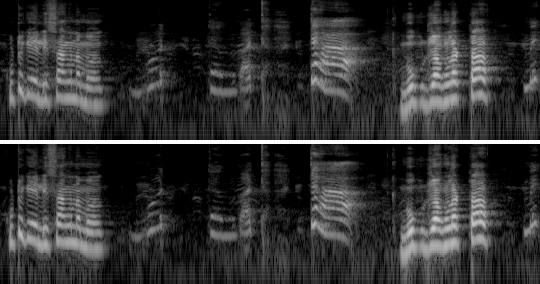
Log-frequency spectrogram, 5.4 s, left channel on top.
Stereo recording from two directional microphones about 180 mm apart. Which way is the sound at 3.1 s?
5° right (ahead or behind).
